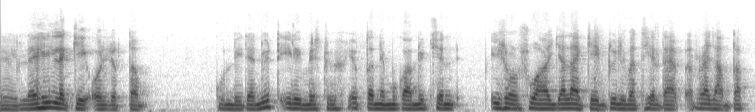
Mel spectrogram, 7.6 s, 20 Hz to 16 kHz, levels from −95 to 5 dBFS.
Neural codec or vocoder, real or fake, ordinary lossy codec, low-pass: vocoder, 44.1 kHz, 128 mel bands every 256 samples, BigVGAN v2; fake; none; 14.4 kHz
